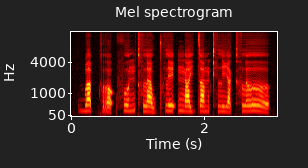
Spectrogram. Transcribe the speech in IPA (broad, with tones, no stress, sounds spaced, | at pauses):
b a˥˩ p̚ k r ɔ˨˩ ʔ f o˦˥ n kʰ l a˨˩ w pʰ l e˦˥ ʔ ŋ a˧ j t a˧ m kʰ l i˨˩ a̯ kʰ l ɤː˥˩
